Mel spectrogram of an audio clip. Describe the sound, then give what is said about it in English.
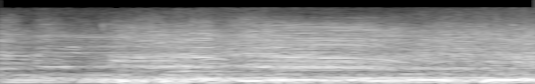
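A dense crowd of football supporters cheers and yells continuously at a trophy parade as Benjamin Mendy goes past, by the Great Northern Railway Company Goods Warehouse: a loud, sustained roar with overlapping shouts and whoops rising and falling for the whole stretch. “and it goes from Benjamin Mendy, and all the supporters around here loving that, as you can imagine.”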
